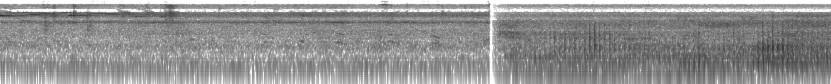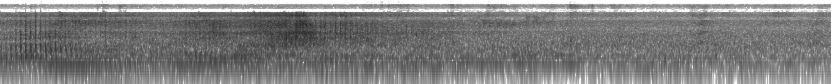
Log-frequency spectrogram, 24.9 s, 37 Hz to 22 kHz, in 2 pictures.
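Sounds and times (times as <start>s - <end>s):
helicopter rotor beating: 0.0s - 24.9s.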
